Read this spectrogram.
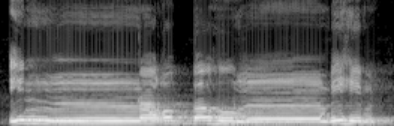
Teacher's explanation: میم ساکن کے بعد با آ رہا ہے، اس لیے غنہ کے ساتھ اخفا کریں گے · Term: اخفاء شفوی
